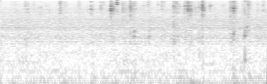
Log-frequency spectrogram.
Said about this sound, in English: Oops. I'm just typing something.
